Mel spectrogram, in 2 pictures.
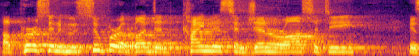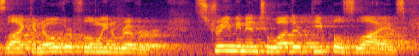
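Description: With audible room echo, a man speaks at a moderate pace in a high pitch, his loudness very even and his intonation fairly even. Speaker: priest giving eulogy. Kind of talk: eulogy. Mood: solemn, warm. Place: church. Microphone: podium.

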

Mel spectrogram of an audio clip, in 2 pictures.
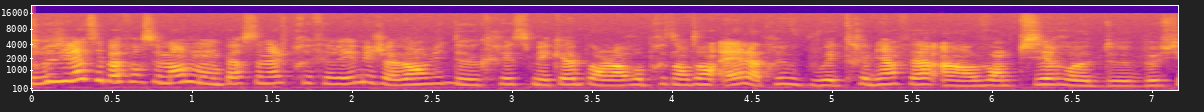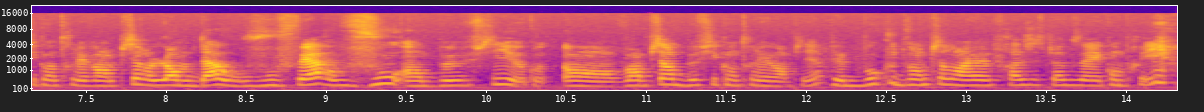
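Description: With light background noise, a woman rushes along at a very fast pace with hardly any pauses and ordinary pitch variation. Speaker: makeup content creator. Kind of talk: casual vlog chat. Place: home room.

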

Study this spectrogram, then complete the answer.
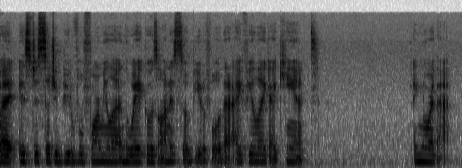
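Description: Speaking at a fairly quick pace, a woman uses a low pitch with ordinary pitch variation and vocal fry.

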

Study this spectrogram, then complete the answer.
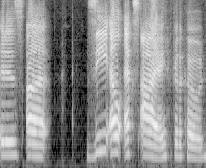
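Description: This woman has a fairly high pitch and an American accent. Her intonation is lively. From Kansas. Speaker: gaming streamer. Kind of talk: casual chat. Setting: live stream with voice chat. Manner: animated.

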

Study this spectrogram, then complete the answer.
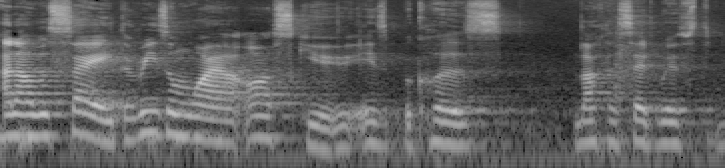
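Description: A woman with a very deep, low pitch at a fairly slow pace, amid audible room echo and light background noise. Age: 40s. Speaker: relationship counsellor; guest. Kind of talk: casual chat. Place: studio.

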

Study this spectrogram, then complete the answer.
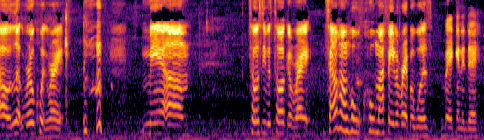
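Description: A woman talks at a fairly slow pace with long, frequent pauses and very even loudness, the sound dry with no echo over light background noise. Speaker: vlogger on a phone call. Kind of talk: casual phone chat. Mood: laughing, playful. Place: car. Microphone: camera far.

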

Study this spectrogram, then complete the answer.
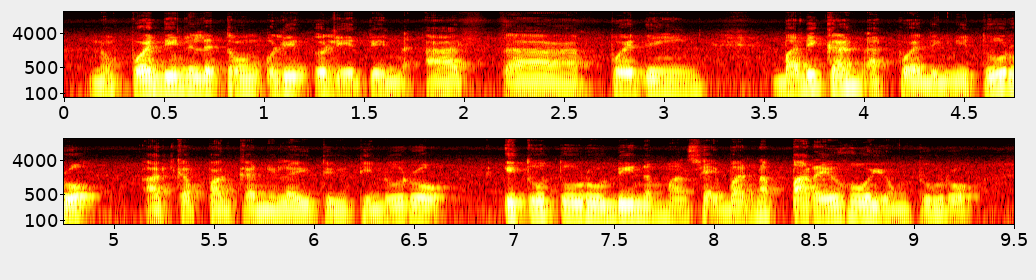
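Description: Noticeable background noise runs under a man talking at a medium pitch and fairly quick pace. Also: ordinary pitch variation. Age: 60s. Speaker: pastor. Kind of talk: religious monologue vlog.

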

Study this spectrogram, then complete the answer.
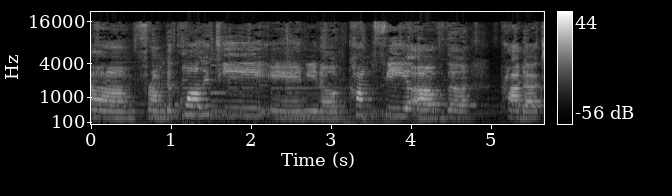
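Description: A woman speaks with clear music in the background. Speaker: product reviewer. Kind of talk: casual product review vlog. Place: home room. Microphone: phone near.

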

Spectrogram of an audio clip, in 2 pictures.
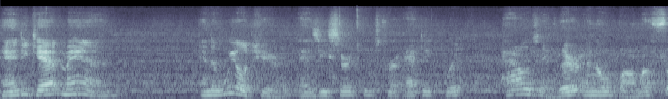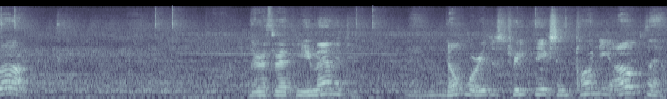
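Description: Over noticeable background noise, a high-voiced man speaks at a moderate pace with long, frequent pauses. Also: lively intonation. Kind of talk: rant-style video commentary narrating a fictional series.

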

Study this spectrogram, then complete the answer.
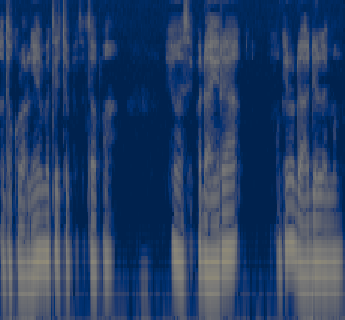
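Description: A soft-spoken, somewhat breathy man with a fairly low pitch and a dark, mellow tone, in a dry sound with no echo and a quiet background. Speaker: comedian and host; comedian, host. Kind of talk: casual chat. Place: studio. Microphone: studio mic.

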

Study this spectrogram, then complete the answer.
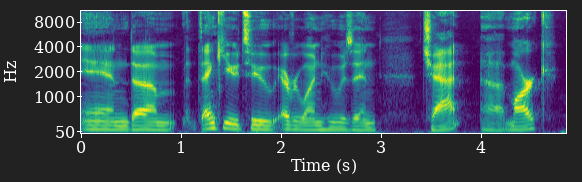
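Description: Using a fairly low pitch, a man with a Canadian accent speaks at a very slow pace. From Canada. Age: 40s. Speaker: podcast host. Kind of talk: casual chat. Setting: live stream. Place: home room. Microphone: studio mic.

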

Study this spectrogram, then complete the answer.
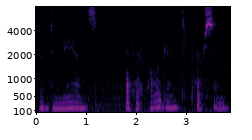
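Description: A soft-spoken woman talks at a very slow pace over light background noise. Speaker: reader. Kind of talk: reading aloud from a book. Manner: soft-spoken, hushed ASMR reading voice. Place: home room. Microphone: phone near.

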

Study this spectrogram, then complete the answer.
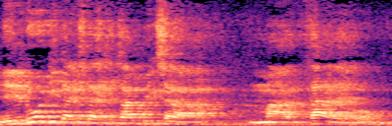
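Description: A man talks at a very slow pace amid noticeable background noise and strong room echo. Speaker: preacher. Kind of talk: sermon. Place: church.

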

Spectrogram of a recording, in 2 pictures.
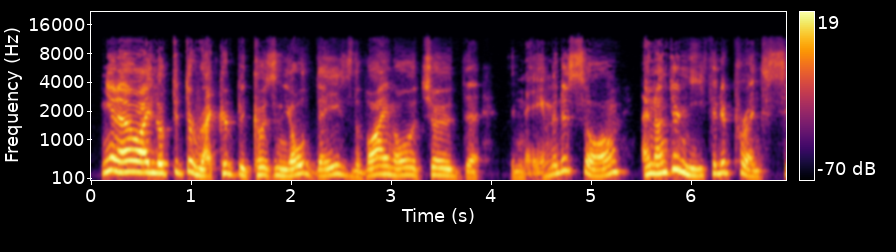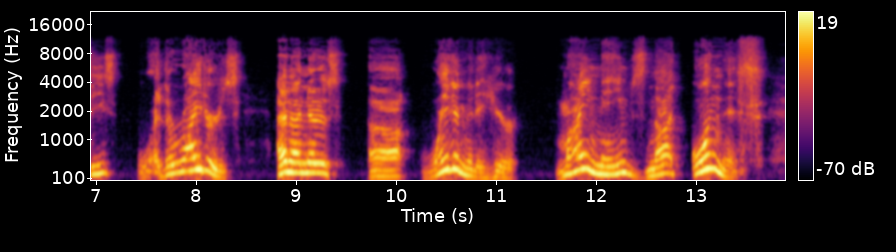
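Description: Over a quiet background, a man speaks at a moderate pace with an American accent. His pitch is high and swings very widely. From US Northeast, Philadelphia. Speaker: music business consultant and educator. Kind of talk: casual chat. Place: home room.

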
